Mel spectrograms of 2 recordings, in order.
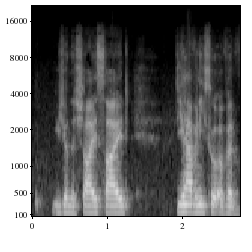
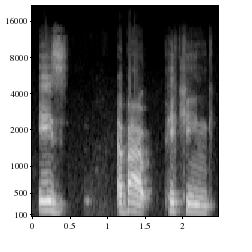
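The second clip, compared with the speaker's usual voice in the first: ordinary talk, nothing marked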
